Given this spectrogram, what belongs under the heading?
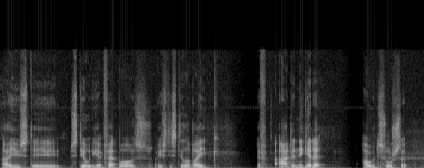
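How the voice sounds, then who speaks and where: In a Scottish Borders accent, a man talks at a fairly quick pace with a very deep, low pitch and fairly even intonation. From Scotland (Galashiels, Scottish Borders). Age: 30s. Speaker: entrepreneur, army veteran. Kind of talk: podcast interview. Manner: casual, hesitant with many fillers.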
